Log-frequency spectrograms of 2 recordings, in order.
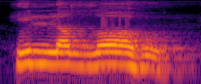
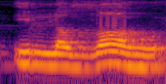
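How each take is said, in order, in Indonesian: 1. Kata ini diawali dengan bunyi h yang berhembus. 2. Kata ini langsung diawali dengan vokal. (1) "Di sini hu dibaca hu karena pengaruh tekanan nafas" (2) "yang asalnya berbunyi"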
